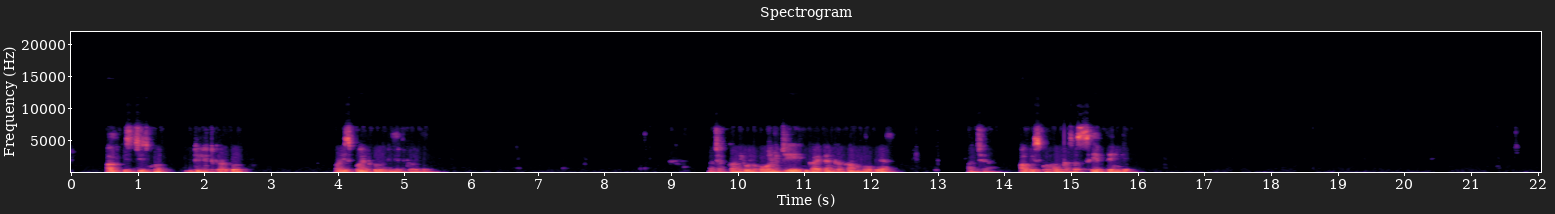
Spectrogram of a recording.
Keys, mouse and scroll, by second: 0.9 click, 2.0 scroll up 1, 3.3 scroll down 1, 5.0 click, 5.7 scroll up 1, 6.5 right click, 8.5 click, 10.4 ctrl+alt+g, 11.2 scroll up 1, 11.5 scroll, 12.4 scroll, 12.5 scroll up 1, 13.0 scroll down 1, 13.2 scroll up 1, 13.6 scroll, 14.8-15.5 scroll down 1, 17.4 shift+Num_Lock, 17.4 scroll down 1, 18.5 shift+click, 21.6 shift+click.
